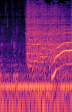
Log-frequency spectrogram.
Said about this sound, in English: Oh, come on, Stag, before the rest of the ship comes crashing down.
